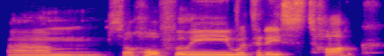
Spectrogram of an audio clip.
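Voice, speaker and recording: Halting bilingual family doctor. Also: male voice, mid-range voice, a bit bright. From Dominican Republic. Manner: halting, many fillers and restarts. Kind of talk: community health talk, bilingual.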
